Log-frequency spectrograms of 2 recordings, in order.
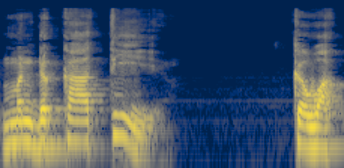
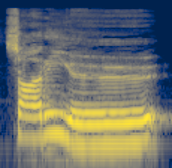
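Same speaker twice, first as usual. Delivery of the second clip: sassy sorry; 3 dB louder, much slower than usual. Acted. Host brushes off critics with a sassy sorry. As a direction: toss it off like a diva. Same sassy catchphrase repeated.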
